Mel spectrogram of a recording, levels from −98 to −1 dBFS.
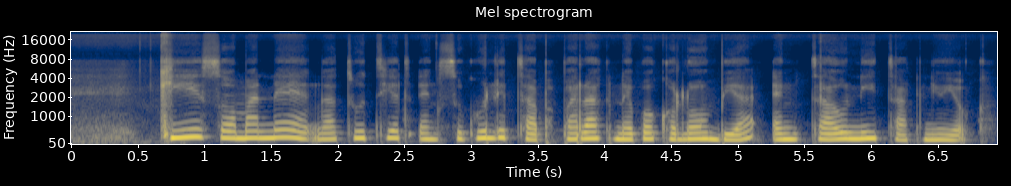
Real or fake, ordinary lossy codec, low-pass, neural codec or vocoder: fake; none; 19.8 kHz; autoencoder, 48 kHz, 128 numbers a frame, DAC-VAE, trained on Japanese speech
